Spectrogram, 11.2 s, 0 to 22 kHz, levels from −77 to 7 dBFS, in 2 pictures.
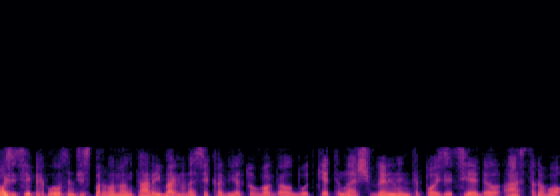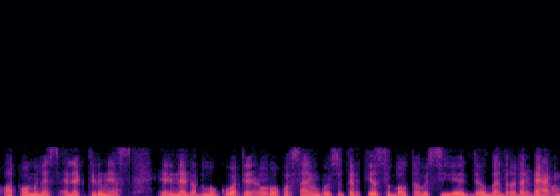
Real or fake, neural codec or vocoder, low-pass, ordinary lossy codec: fake; codec, 16 kHz in and 24 kHz out, 0.6 kbps, FireRedTTS-2 codec; 5.4 kHz; MP3, 32 kbps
